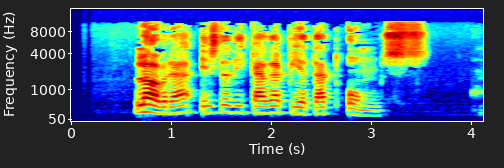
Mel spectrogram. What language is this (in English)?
Catalan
